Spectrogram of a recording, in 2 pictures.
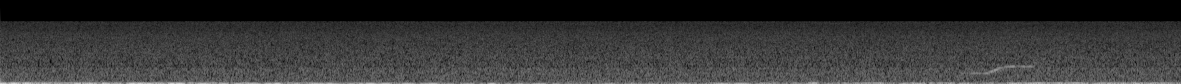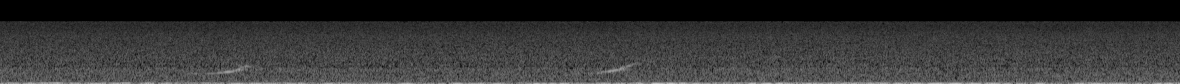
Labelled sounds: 10.0	10.4	humpback whale, 0.80 to 0.90 kHz
18.0	18.2	humpback whale, 0.80 to 1.1 kHz

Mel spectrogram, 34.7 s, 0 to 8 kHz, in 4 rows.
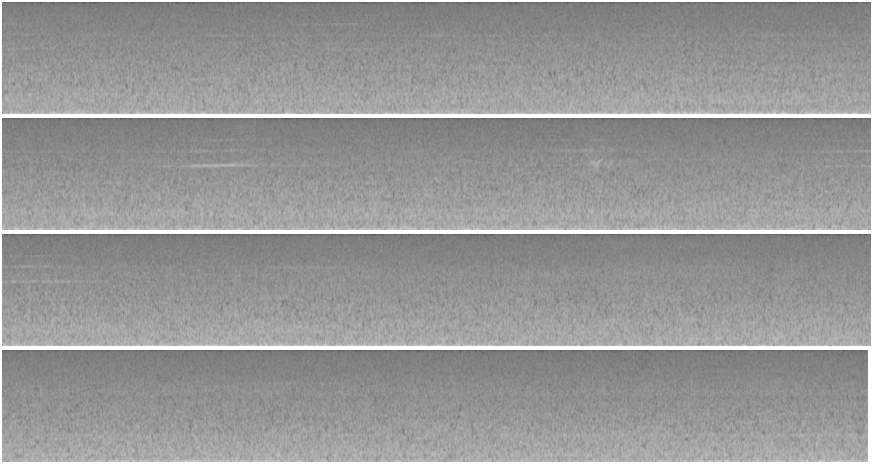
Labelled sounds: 10.4	11.1	killer whale, southern resident, 2.0 to 3.1 kHz

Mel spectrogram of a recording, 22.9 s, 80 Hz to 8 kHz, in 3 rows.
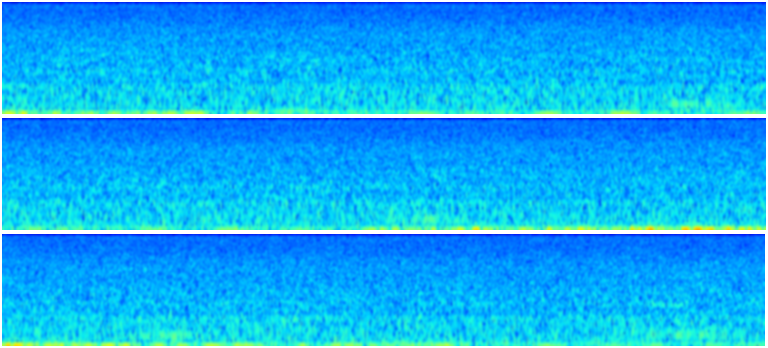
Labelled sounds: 21.8	22.1	humpback whale, 1.1 to 1.2 kHz

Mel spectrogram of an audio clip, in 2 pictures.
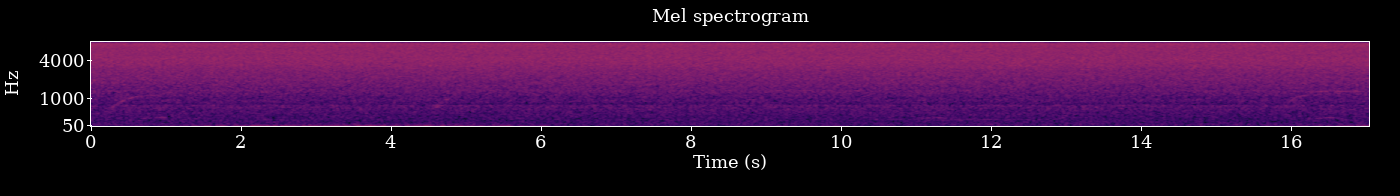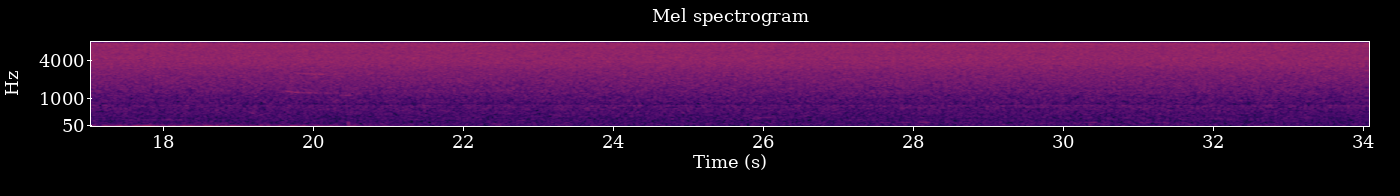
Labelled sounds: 19.8	20.1	humpback whale, 2.4 to 2.5 kHz

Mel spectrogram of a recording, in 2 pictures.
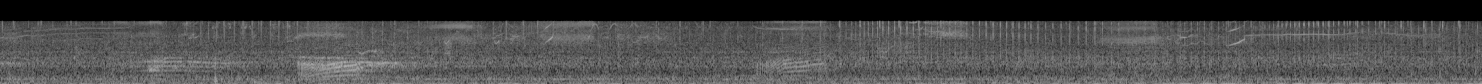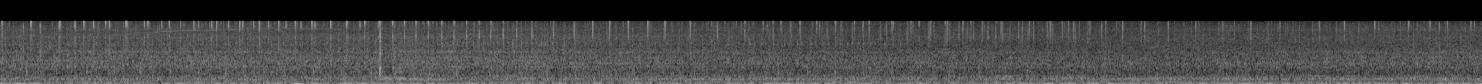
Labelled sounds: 0.8	1.3	killer whale, southern resident, 5.4 to 5.6 kHz
3.2	3.6	killer whale, southern resident, 0.63 to 0.98 kHz
7.8	8.3	killer whale, southern resident, 0.73 to 0.98 kHz
12.4	13.4	killer whale, southern resident, 3.8 to 4.1 kHz

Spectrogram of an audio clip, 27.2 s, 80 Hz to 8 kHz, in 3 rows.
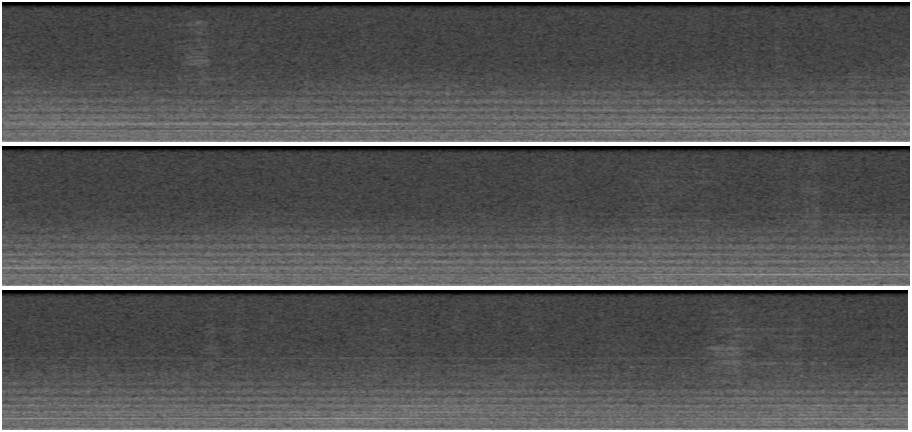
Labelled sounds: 25.6	25.9	vessel noise, 3.7 to 3.9 kHz

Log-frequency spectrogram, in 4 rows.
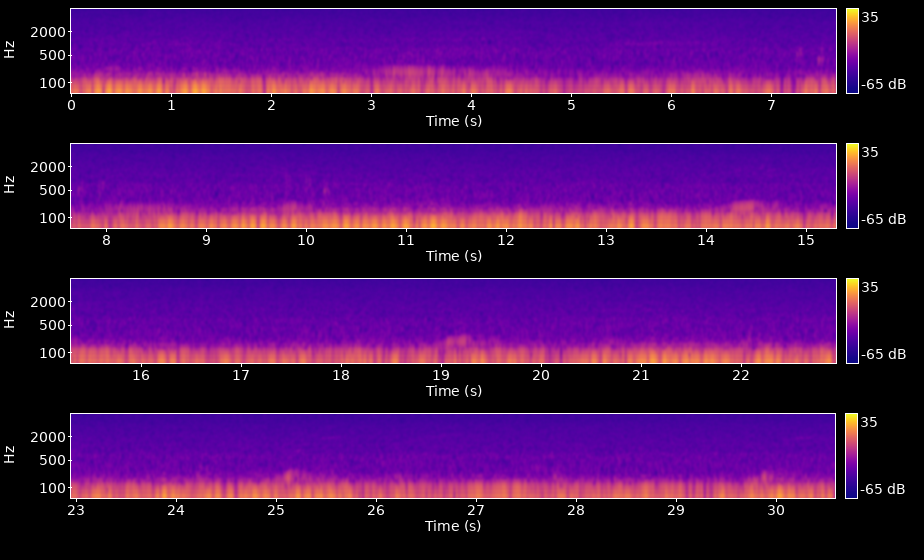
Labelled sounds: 5.5	6.0	humpback whale, 0.90 to 1.1 kHz
25.4	25.7	humpback whale, 1.8 to 2.1 kHz

